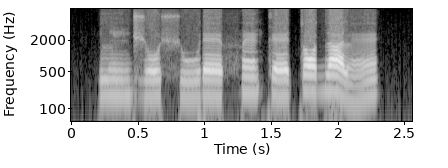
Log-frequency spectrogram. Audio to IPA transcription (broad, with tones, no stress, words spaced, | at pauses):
lĩ˧d͡ʒo˧ ʃu˧ɾɛ˧fɛ̃˦ kɛ˧tɔ˦da˦˨lɛ̃˨˦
